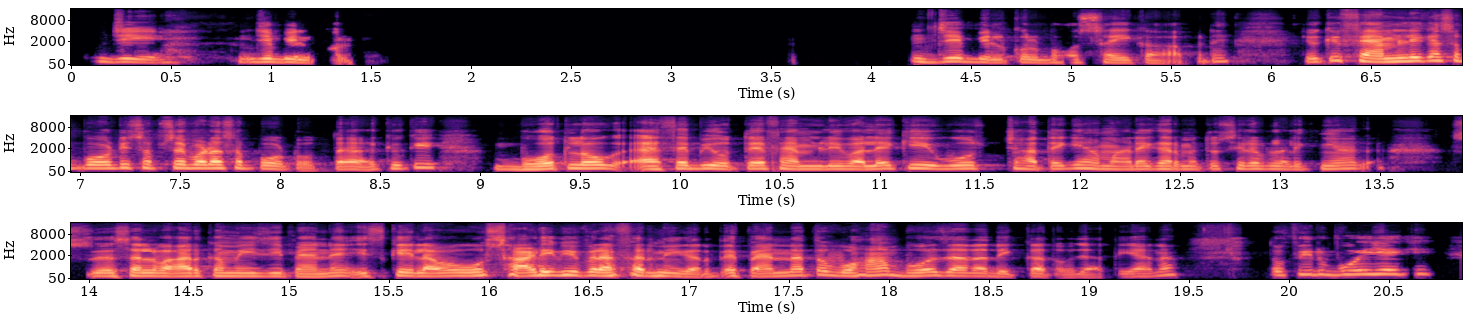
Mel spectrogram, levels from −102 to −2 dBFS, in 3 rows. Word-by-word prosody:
जी। 160 -4 -2 0.4
जी, 160 +2 0
बिल्कुल। 145 -5 -4 2.8
जी, 165 +3 0
बिल्कुल 145 -3 -5
बहुत 130 0 -8
सही 125 -2 -3
कहा 115 -1 -9
आपने 180 +1 -13 0.4
क्योंकि 165 +7 -4
फैमिली 195 -1 +5
का 215 - +1
सपोर्ट 190 -2 0
ही 210 - 0
सबसे 200 0 0
बड़ा 195 0 +8
सपोर्ट 175 -6 -2
होता 140 - -1
है। - - -2
क्योंकि 180 +8 -4 0.3
बहुत 145 +7 +2
लोग 185 -1 +4
ऐसे 145 +4 +4
भी 175 +1 -2
होते 165 +1 0
हैं 170 - +5
फैमिली 150 -2 -1
वाले 150 +3 +3
कि 185 0 -1
वो 170 +2 -1 0.2
चाहते 165 -1 -2
हैं - - -5
कि, 190 - -2
हमारे 150 -4 -3
घर 155 -2 0
में 145 -1 -7
तो 155 - -10
सिर्फ़ 165 0 -5
लड़कियाँ 155 +4 -6 0.5
स 155 -1 -4
सलवार-कमीज 150 -1 +2
ही 150 - -2
पहने 135 +4 -2
इसके 155 +5 -1
अलावा 150 0 +4
वो 170 +2 +2
साड़ी 170 +4 +7
भी 200 0 +2
प्रेफर 170 -2 +5
नहीं 155 -4 -2
करते 130 +6 -2
पहनना 165 +6 0
तो 205 +2 -3
वहाँ 180 +4 0
बहुत 170 +3 -1
ज़्यादा 160 -3 +2
दिक्कत 130 -2 -4
हो 110 - -13
जाती 130 - -11
है। 140 - -4
है 135 - -7
ना? 200 +2 -7 0.5
तो 195 - -6
फिर 230 +3 -5
वो 230 +3 -4
ही 245 +1 0
है 250 - +1
कि 255 +1 -14
165 Hz, 195 wpm, -21 LUFS, 145-185 Hz, 2.8 s, बड़ा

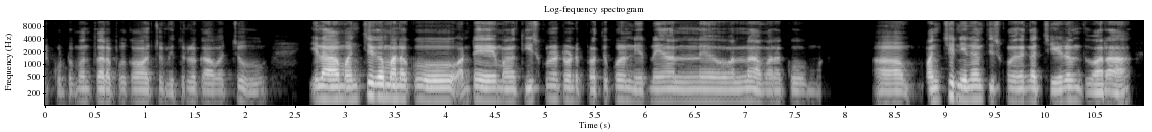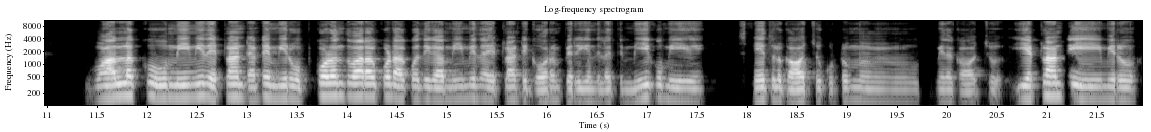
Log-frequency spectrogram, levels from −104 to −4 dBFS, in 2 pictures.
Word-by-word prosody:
ఇ - - -26
కుటుంబం 130 0 -15
తరపు 125 -1 -6
కావచ్చు, 125 0 -8
మిత్రులు 120 +4 -16
కావచ్చు. 115 +3 -11 0.7
ఇలా 145 0 +2 0.2
మంచిగా 150 +5 0
మనకు 150 0 -2 0.4
అంటే 145 +2 -7 0.2
మనం 130 0 -6
తీసుకున్నటువంటి 140 0 -9
ప్రతికూల 140 +3 -9
నిర్ణయాల 125 0 -9 0.3
వల్ల 125 +1 -9 0.2
మనకు 120 0 -12 0.9
ఆహ, 115 0 -3 0.3
మంచి 135 +7 -4
నిర్ణయం 145 +1 -2
తీసుకునే 135 0 -11
విధంగా 130 0 -5
చేయడం 125 +3 -5
ద్వారా, 110 +1 -2 0.8
వాళ్ళకు 175 +3 +7 0.2
మీ 155 - +5
మీద 175 0 +2
ఎట్లాంటి 165 -1 +4
అంటే 140 - 0
మీరు 155 0 0
ఒప్పుకోడం 175 +5 +5
ద్వారా 170 0 +9
కూడా 170 -2 +6
కొద్దిగా 145 -2 0
మీ 140 - -5
మీద 150 -1 -4
ఎట్లాంటి 140 0 -3
గౌరవం 125 +3 -2
పెరిగింది? 125 -1 -5
లేతే 125 0 -9
మీకు 160 +2 -1
మీ 135 - -2 0.7
స్నేహితులు 140 0 -2
కావచ్చు, 125 +1 +3
కుటుంబం 130 +1 -10 0.7
మీద 125 0 -7
కావచ్చు, 115 0 -9 0.4
ఎట్లాంటి 175 +1 +6 0.3
మీరు 140 -1 -1
135 Hz, 130 wpm, -23 LUFS, 125-150 Hz, 0.9 s, ద్వారా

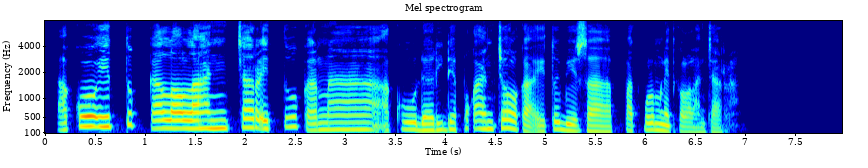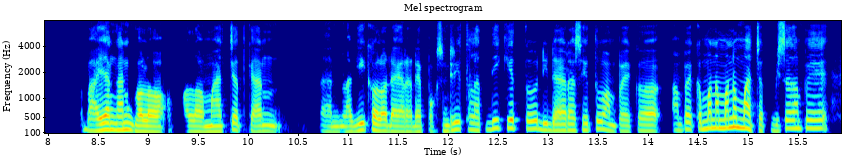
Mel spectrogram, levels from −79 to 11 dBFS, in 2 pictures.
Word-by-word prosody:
Aku 260 +9 +6
itu 260 +4 +2 0.2
kalau 210 0 +5
lancar 215 +2 +3
itu 245 +5 -2
karena 175 0 -3 0.6
aku 185 0 -4
dari 165 +1 0
Depok- 195 +3 -6
Ancol, 200 +1 0
Kak, 145 -4 -4
itu 180 +7 -4
bisa 145 -4 -1
40 170 +3 -5
menit 145 -3 -2
kalau 130 -3 -7
lancar. 115 -2 -13 1.4
Kebayang, 165 +4 +3
kan, 170 +1 +3
kalau 135 -3 +3 0.2
kalau 135 -1 -2
macet, 135 +5 -2
kan, 140 0 -3 0.4
dan 130 -3 -8
lagi 130 +5 0
kalau 160 -4 +2
daerah 135 -1 -2
Depok 130 0 -6
sendiri 150 +6 -2
telat 175 -3 -6
dikit, 215 +3 -1
tuh, 200 +1 0
di 170 - -1
daerah 160 0 0
situ 170 +4 -3
ampe 145 -5 -5
ke 150 -2 -1
ampe 165 +3 -5
ke 190 - -12
mana-mana 220 +4 +3
macet, 205 -9 +1
bisa 180 +9 -2
sampai, 215 0 -2
170 Hz, 160 wpm, -23 LUFS, 145-210 Hz, 1.4 s, Aku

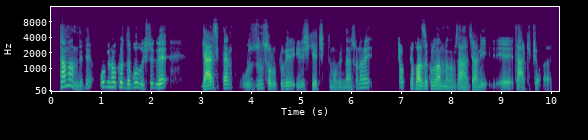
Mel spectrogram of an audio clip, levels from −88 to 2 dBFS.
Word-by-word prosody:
"Tamam." 220 - +4
dedi. 100 -1 -8 0.2
O 205 - -1
gün 200 -1 -3
okulda 195 -6 +2
buluştuk 180 -2 -2
ve 175 +3 +6 0.7
gerçekten 155 0 +6 0.2
uzun 115 +6 -9
soluklu 125 -4 -3
bir 130 0 -2
ilişkiye 110 +1 -4
çıktım 95 -3 -8
o 90 - -12
günden 90 0 -6
sonra 175 - -6
ve 180 +1 -1 0.6
çok - - -2
da 135 - 0
fazla 135 +1 +6
kullanmadım 115 -8 -1
sadece, - - 0
hani, 105 0 -3 0.2
iii, 410 +3 -6
takipçi - - -1
olarak. - - -13
135 Hz, 155 wpm, -27 LUFS, -, 0.7 s, ve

